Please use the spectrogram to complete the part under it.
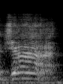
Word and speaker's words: Job: It wasn't the job. And I, you know, I got so much in me, but job in the Bible, not even pronounced job, is Job. J-O-B, the book of suffering.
